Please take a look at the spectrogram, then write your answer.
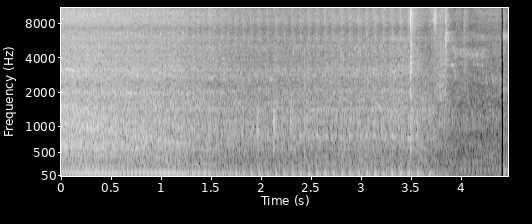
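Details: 2022 Honda Beat Deluxe scooter at steady idle, small even thumps about four a second, then dying away cleanly, after fixing a silent fuel pump (no error code), wiring chewed by rats; repaired without replacing parts, running normally.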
